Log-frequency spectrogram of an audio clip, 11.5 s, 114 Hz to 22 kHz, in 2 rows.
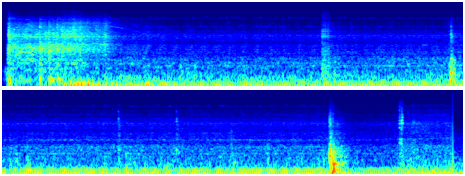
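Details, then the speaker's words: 12v VR6 Jetta wagon after refresh, stalled on clutch-in then restarted: brief crank, low steady idle with a few light knocks; owner suspects empty fuel filters and throttle body re-adapting. Stalling then restarting. "a second there as soon as i wanna clutch in the car want to shut off um but now it's good i think between the fuel filters being empty and then also the carping off maybe the throttle body had to re-adapt"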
